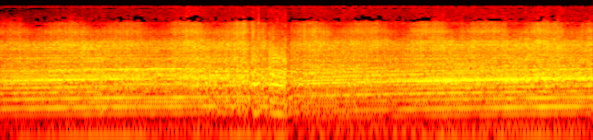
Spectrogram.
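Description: Car engine revving, its pitch climbing slowly, with a short break about three seconds in.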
